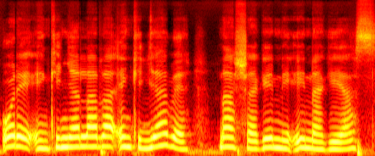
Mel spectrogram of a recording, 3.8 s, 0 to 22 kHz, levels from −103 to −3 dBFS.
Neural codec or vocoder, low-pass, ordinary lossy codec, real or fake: codec, 44.1 kHz, 7.8 kbps, DAC; none; none; fake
